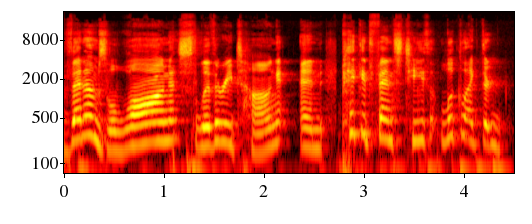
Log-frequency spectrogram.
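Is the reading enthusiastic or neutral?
enthusiastic. It is read in an excited, gushing tone. It reads as a compliment.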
